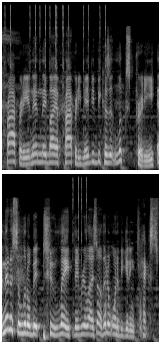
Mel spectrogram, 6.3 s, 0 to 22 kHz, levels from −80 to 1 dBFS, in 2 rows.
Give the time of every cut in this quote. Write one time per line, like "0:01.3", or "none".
0:03.0
0:04.6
